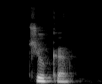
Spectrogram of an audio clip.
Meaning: a surname
- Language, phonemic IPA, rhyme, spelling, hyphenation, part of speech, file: Romanian, /ˈt͡ʃʲukə/, -ukə, Ciucă, Ciu‧că, proper noun, LL-Q7913 (ron)-Ciucă.wav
